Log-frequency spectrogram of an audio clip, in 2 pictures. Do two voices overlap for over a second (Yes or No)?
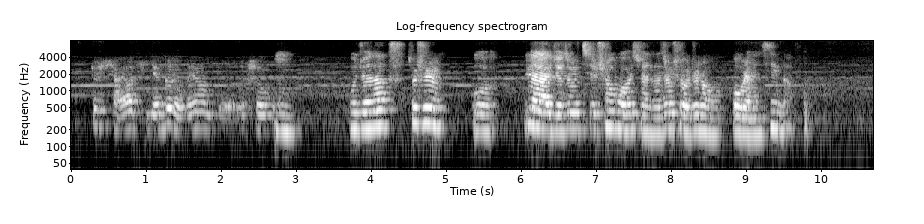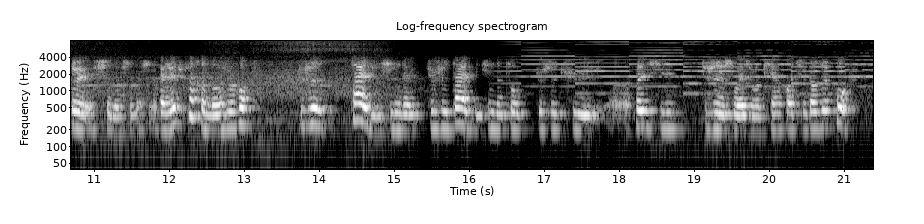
No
